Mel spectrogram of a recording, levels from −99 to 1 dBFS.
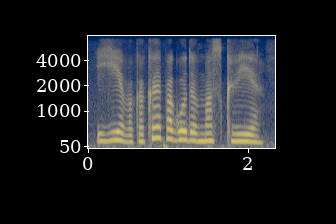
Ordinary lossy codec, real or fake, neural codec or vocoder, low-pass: none; real; none; 7.2 kHz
